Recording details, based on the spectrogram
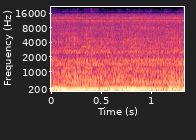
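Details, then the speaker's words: Hypervolt percussion massage gun run on a patient's muscles to relax them before a chiropractic adjustment: steady low buzzing motor hum with rapid pulsing taps. "So that's why this hypervolt just kind of helps just to relax the muscle before we get the patient adjusted here."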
